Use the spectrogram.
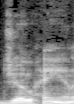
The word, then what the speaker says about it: Johan: But he was talking about Johan, as he says his proper pronunciation, Johan.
